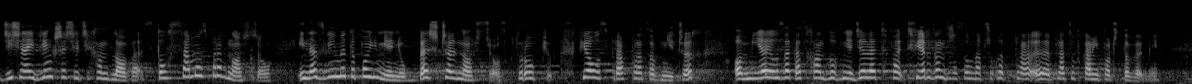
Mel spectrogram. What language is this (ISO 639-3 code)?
pol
